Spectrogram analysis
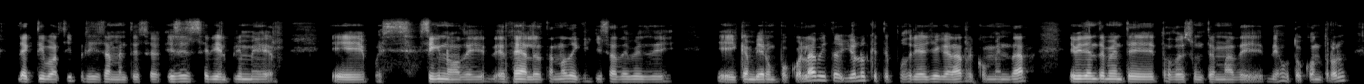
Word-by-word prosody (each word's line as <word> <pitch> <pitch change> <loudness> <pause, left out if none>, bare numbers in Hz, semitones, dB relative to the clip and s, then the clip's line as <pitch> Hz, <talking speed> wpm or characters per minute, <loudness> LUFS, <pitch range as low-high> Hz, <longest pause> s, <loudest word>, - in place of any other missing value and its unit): de - - +6
activarse, 125 +3 0
y - - -15
precisamente 120 -5 -4
ese 120 +1 -4
ese 130 +1 0
sería 125 -1 +3
el 115 - -5
primer, 120 -1 -3 0.6
eh, 115 0 +3
pues, 460 -1 -1
signo 125 -4 +4
de 115 +1 -3
de 130 0 +3
alerta, 120 -1 +3
¿no? 130 +2 -2
De 135 -3 0
que, 140 0 -18
quizá, 125 -1 -2
debes 125 0 -3
de, 125 +3 -6 0.4
eh, 110 - +1
cambiar 120 -1 +3
un 115 - -6
poco - - -4
el - - +2
hábito. 190 -4 +4
Yo 155 +2 0
lo 190 +2 -1
que - - -6
te - - -7
podría 120 0 -1
llegar 120 -1 +1
a 125 - +5
recomendar, 120 -1 -2 0.4
evidentemente, 130 -2 +4
todo 115 0 -5
es 115 - -1
un 115 -2 -7
tema 115 0 -3
de 115 - -4
de - - -4
autocontrol, 115 - -5
125 Hz, 190 wpm, -24 LUFS, 120-130 Hz, 0.6 s, de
